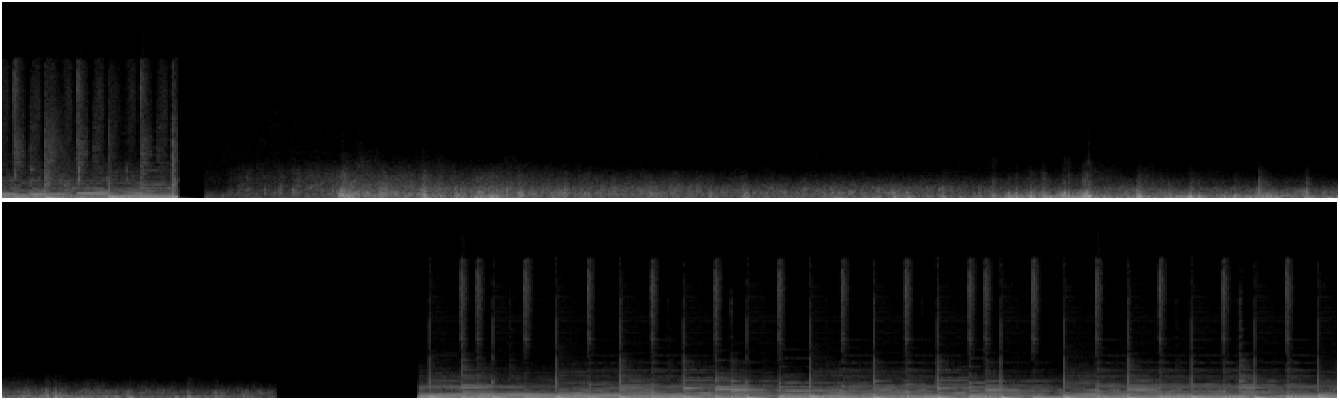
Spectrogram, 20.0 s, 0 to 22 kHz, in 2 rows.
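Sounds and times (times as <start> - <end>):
rain falling: 1.6 - 12.1
rolling thunder: 1.6 - 12.1
sharp thunder crack: 1.6 - 12.1.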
